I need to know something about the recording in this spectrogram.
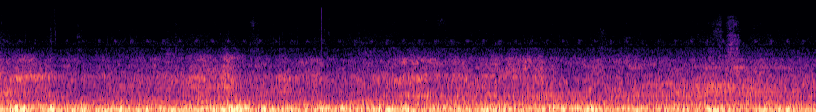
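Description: Pipistrel Virus light propeller aircraft flying past overhead, its engine and propeller making a steady drone over a low rumble.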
